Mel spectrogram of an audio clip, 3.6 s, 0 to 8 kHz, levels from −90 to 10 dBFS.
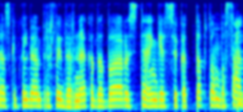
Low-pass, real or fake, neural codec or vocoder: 7.2 kHz; real; none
